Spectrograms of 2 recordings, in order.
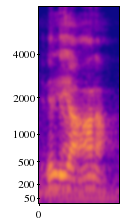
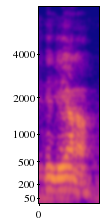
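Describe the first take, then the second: First: The emphasis is shifted, like India Anna. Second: It is said as the usual state name.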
